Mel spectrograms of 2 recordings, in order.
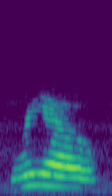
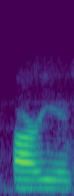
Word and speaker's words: REO: concerning uh eight track tapes and the band Rio Speedwagon sticker oh yeah cargo it's pronounced sorry yeah just to let you know REO Speedwagon oh all right okay yeah this is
